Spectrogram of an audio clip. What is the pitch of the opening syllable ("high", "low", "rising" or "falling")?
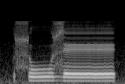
high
